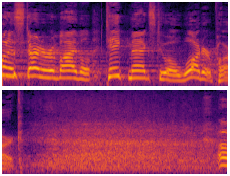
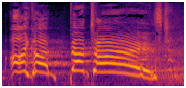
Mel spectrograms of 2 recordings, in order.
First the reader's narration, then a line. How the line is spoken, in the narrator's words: he yells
